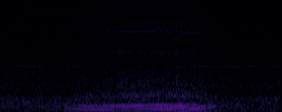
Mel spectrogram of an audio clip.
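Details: Recorded on an iPhone: a single low, rumbling, buzzing snore on a drawn-in breath, rising and fading over about a second, against quiet room noise.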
